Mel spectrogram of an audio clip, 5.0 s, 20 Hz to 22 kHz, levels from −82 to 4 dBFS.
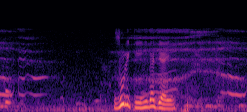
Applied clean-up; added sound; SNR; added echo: none; Breathing; 16 dB; none.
